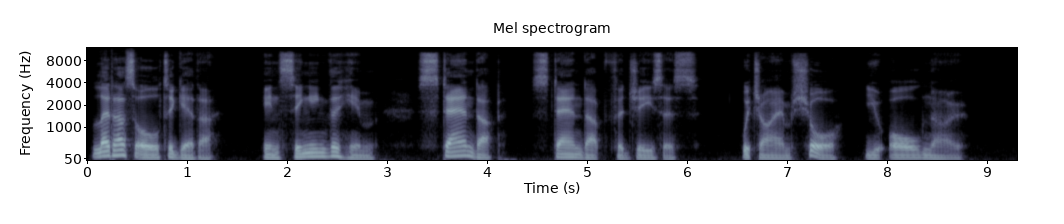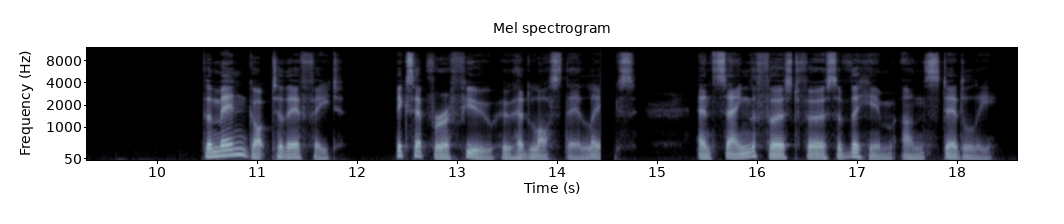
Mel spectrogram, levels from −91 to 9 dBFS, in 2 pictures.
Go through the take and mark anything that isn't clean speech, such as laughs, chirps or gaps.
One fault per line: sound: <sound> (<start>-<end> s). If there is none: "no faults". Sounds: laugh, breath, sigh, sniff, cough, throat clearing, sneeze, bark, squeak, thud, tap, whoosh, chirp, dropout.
sound: dropout (14.4-14.6 s)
